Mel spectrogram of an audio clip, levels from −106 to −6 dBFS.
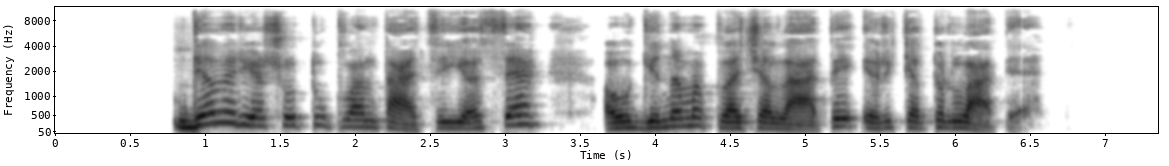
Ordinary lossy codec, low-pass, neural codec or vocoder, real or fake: MP3, 64 kbps; 10.8 kHz; none; real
